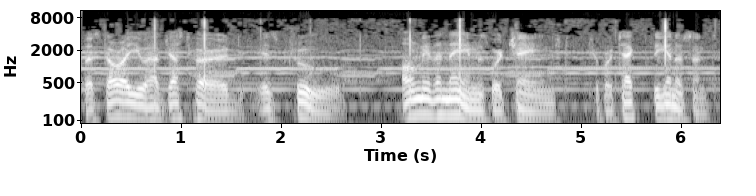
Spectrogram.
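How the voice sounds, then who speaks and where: An American man announcing a 1940s radio programme from a script, measured and solemn. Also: low voice, animated, phone-quality sound. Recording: old radio recording, music behind.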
